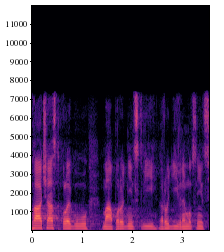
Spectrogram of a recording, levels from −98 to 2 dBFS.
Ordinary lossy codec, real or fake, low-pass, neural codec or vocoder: AAC, 48 kbps; real; 7.2 kHz; none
